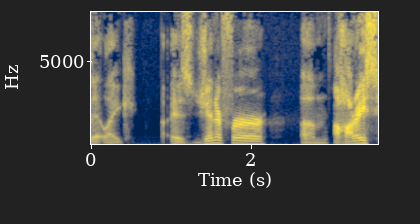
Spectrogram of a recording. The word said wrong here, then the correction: Agares: here? And she goes, it's a Garris, and it's a white girl.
